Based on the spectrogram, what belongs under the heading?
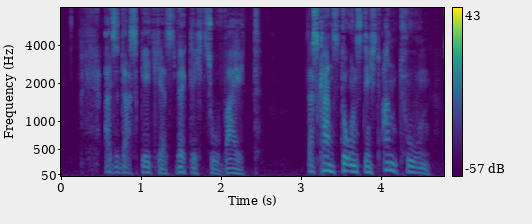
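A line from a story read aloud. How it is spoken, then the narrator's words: Plain. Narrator (German): sagte die Königin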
